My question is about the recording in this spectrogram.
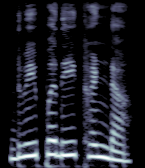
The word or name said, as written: ದ್ವಿಪದೀಖಂಡ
